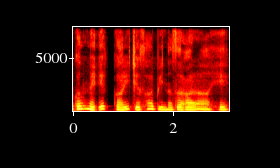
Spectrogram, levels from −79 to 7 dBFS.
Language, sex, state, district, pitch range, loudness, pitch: Hindi, female, Arunachal Pradesh, Papum Pare, 215-245 Hz, -15 LUFS, 220 Hz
